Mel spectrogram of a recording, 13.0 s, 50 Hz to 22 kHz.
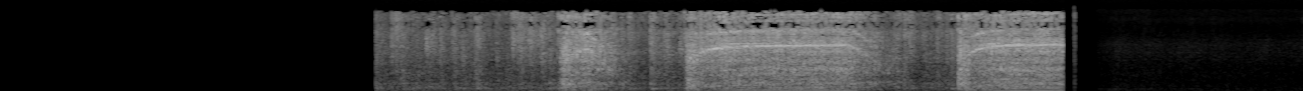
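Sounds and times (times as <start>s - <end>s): food chopper motor whine: 6.8s - 9.0s, 9.6s - 10.7s
blades chopping food: 6.9s - 8.8s, 9.6s - 10.7s.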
